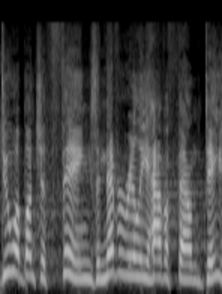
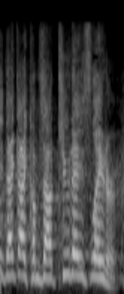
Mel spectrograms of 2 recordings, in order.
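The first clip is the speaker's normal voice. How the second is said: ordinary talk, nothing marked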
